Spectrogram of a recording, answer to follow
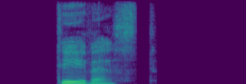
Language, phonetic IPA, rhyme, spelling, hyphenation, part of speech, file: Hungarian, [ˈteːvɛst], -ɛst, téveszt, té‧veszt, verb, Hu-téveszt.ogg
- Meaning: to miss, to make a mistake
